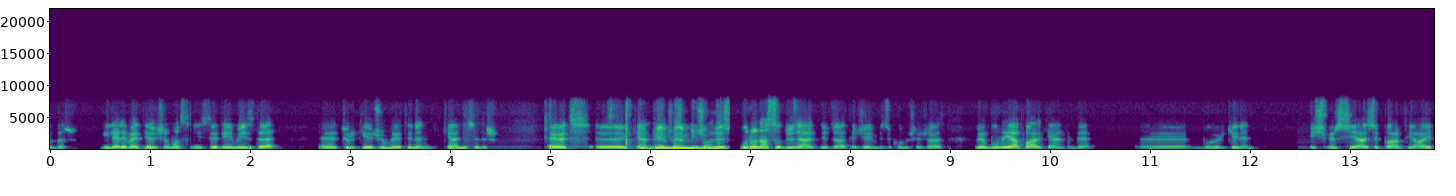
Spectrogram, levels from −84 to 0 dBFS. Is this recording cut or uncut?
cut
